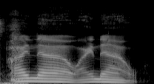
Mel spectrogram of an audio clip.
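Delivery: low energy, deflated. Answering another speaker's praise after a joke, low energy. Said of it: "Pick up the energy".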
